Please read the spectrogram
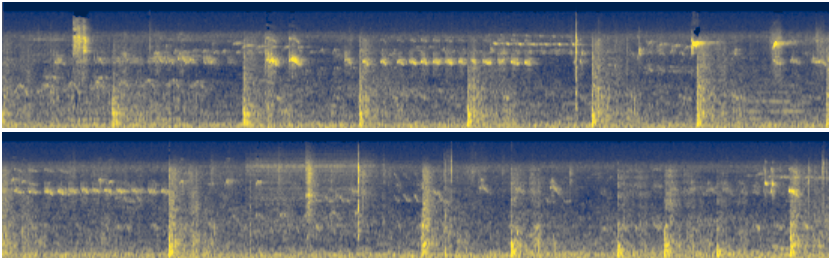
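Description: Green bee-eaters calling: high trilled notes in runs of a second or two, repeated several times. Irregular sharp knocks about every second are louder than the calls.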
